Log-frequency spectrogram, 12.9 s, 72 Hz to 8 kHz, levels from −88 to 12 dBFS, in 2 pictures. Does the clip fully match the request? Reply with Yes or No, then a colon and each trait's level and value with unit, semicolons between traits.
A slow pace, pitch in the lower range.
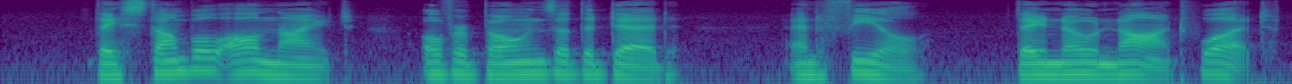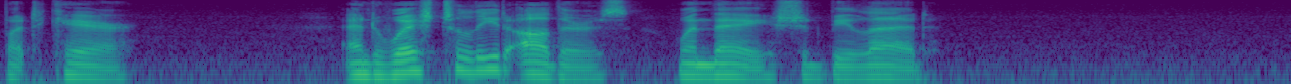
Yes: slow, 120 wpm; low, 115 Hz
